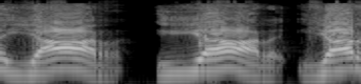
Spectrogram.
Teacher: य बोलते ही ई की ध्वनि आती है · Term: अर्धस्वर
